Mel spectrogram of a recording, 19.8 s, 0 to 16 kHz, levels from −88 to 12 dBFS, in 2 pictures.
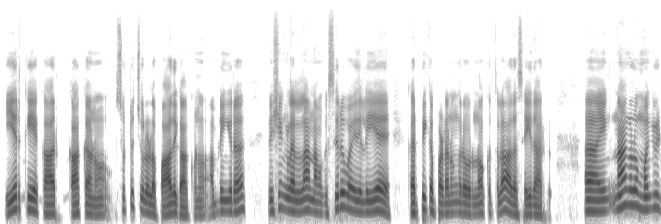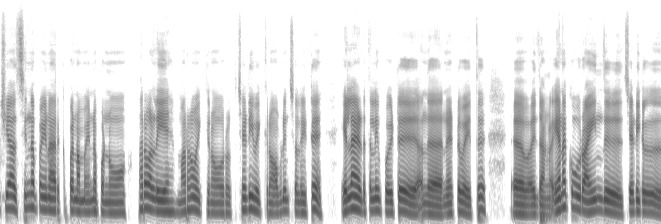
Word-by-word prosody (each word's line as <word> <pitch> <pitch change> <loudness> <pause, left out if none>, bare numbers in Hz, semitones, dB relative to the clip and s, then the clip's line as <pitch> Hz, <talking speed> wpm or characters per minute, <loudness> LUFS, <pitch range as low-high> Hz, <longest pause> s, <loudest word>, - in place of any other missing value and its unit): இயற்கைய 160 -2 +2
கார் 115 0 +2 0.2
காக்கணும், 110 -2 0 0.2
சுற்றுச்சூழல 150 - -2
பாதுகாக்கணும் 95 -4 +2
அப்டிங்கிற 140 +3 0 0.5
விஷயங்கள் 155 -1 +1
எல்லாம் 150 +2 +2
நமக்கு 120 -2 -4
சிறு 190 +3 +3
வயதிலயே 140 0 +3 0.4
கற்பிக்கப்படணுங்கிற 125 -3 0
ஒரு 110 - -7
நோக்கத்தில 130 +4 -1
அத 115 - +2
செய்தார்கள். 105 -2 -2 0.5
ஆ, - - +7 0.2
எங் 150 - -3
நாங்களும் 210 -2 +4
மகிழ்ச்சியா 180 0 -1 0.2
சின்ன 185 +1 -2
பையனா 165 -2 +1
இருக்கப்ப 150 +1 -4
நம்ம 140 0 -1
என்ன 145 0 -1
பண்ணுவோம்? 125 -1 -2 0.2
"பரவால்லையே, 155 -6 +2 0.2
மரம் 160 +4 -1
வைக்கிறோம்! 125 -3 -5
ஒரு 120 0 -5 0.2
செடி 160 +2 +1
வைக்கிறோம்!"அப்டின்னு 135 +2 -5
சொல்லிட்டு 130 +5 -1 0.4
எல்லா 175 +4 +4
இடத்துலயும் 150 +1 -2
போய்ட்டு 135 +2 +2 0.3
அந்த 120 -1 0 0.2
நெட்டு 125 +4 -1
வைத்து 115 +9 -1 0.5
அ - - +5 0.2
வைத்தாங்க. 110 -2 -1
எனக்கும் 190 0 0
ஒரு 150 - +3
5 150 -1 +1 0.3
செடிகள் 135 -2 0
140 Hz, 135 wpm, -23 LUFS, 120-160 Hz, 0.5 s, ஆ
